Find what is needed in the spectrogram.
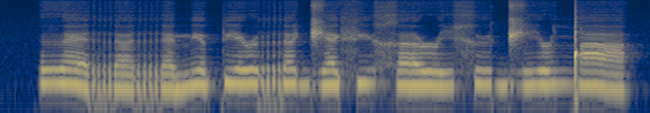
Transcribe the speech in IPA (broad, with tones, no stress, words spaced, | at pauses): ðɛ˦˨rɜ˨ rɛ˨mʲɜ˦ pʲɛ˦ɹrɜ˦d͡ʒɛ˦fʲʉ˦ xɜ˦ɹi˦xʉ˦ d͡ʒi˦ɹŋ͡ǃa˦˨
